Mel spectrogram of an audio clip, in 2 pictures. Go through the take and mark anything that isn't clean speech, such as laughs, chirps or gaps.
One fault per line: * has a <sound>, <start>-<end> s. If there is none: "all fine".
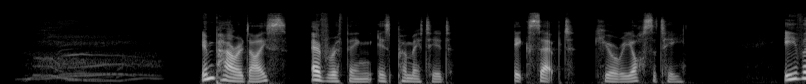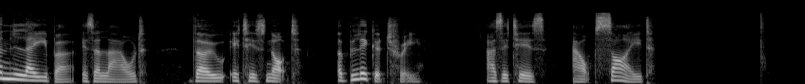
* has a breath, 0.1-1.7 s
* has a tap, 15.6-15.8 s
